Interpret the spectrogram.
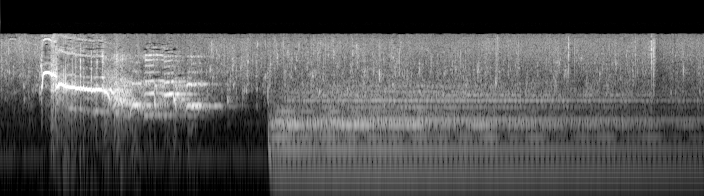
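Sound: running water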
